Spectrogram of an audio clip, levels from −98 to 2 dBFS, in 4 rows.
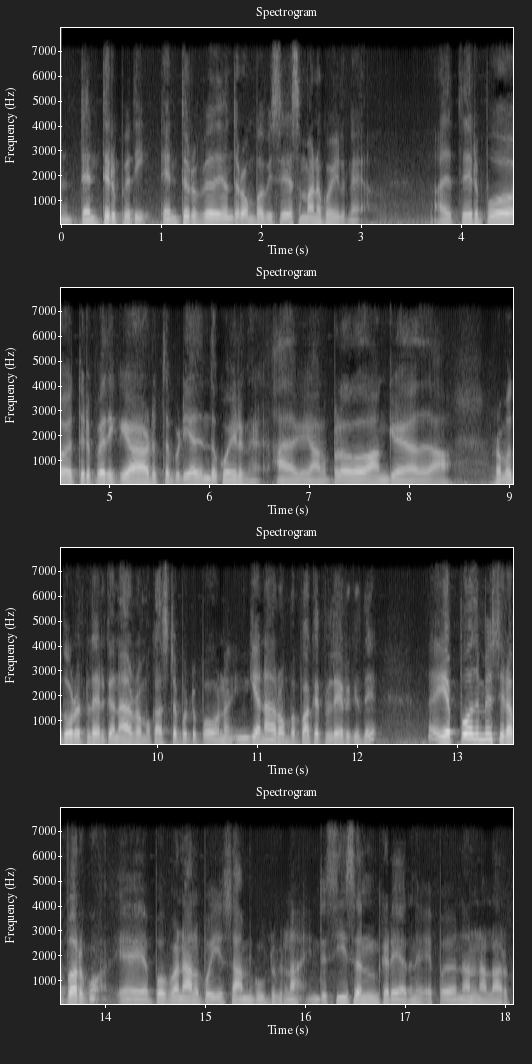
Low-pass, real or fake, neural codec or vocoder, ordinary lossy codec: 7.2 kHz; fake; codec, 16 kHz, 1 kbps, X-Codec, WavLM features, trained on Multilingual LibriSpeech; none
